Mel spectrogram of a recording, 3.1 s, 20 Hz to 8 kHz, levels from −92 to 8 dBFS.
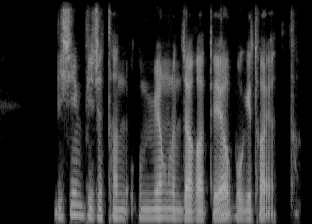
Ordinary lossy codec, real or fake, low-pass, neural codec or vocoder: Opus, 24 kbps; real; 7.2 kHz; none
